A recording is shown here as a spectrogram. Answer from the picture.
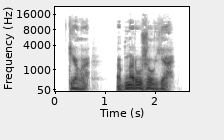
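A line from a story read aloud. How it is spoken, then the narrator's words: Slightly hoarse. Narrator (Russian): чуть хрипловато начал Финц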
